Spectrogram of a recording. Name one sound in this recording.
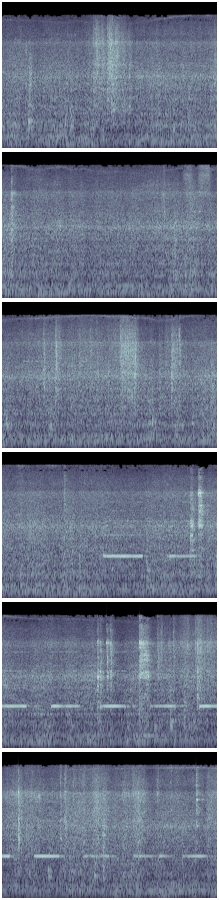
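Wood and debris crack and crash as an excavator claw grabs them.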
